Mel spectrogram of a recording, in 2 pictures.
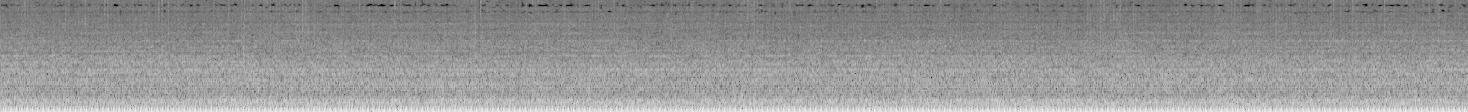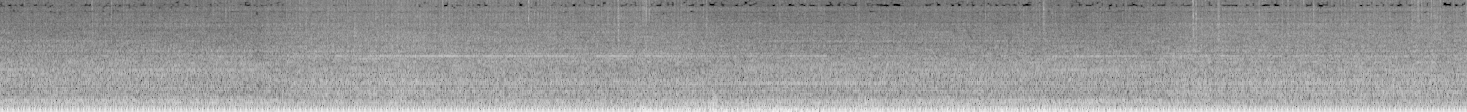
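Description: Single-cylinder petrol engine of a Rabbit ride-on lawn mower running steadily, its low note wavering briefly about three-quarters of the way through.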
